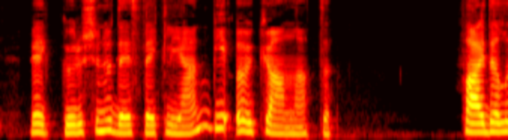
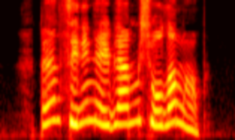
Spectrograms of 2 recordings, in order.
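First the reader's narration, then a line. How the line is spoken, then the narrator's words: Shouted. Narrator (Turkish): diye bağırdı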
